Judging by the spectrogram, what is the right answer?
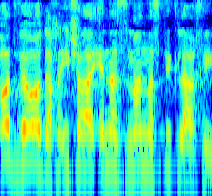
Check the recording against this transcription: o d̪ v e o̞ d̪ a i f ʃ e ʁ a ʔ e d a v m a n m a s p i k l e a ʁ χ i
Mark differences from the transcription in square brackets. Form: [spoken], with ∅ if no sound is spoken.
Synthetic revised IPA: o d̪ v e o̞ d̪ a i f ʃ [a] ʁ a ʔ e [n] a [z] m a n m a s p i k l e a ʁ χ i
